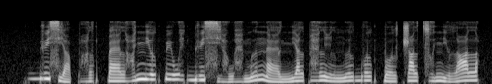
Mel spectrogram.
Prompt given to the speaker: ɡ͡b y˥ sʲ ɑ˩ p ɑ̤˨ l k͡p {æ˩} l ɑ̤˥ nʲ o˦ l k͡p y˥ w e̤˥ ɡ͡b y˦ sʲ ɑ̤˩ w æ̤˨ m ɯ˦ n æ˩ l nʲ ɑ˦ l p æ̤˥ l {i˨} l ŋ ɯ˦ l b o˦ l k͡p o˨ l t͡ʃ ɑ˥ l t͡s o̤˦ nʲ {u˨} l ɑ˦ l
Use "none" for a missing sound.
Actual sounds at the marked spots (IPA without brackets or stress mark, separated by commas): æ˨, i˨, u˨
